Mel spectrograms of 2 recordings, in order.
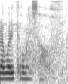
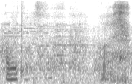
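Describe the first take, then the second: First: Low, soft, defeated grumble; exasperated mutter. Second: Slow, barely audible whisper; despairing whisper. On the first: Player annoyed by opponent, exasperated mutter. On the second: Player worn down by annoying opponent, despairing whisper. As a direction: whisper it slowly to yourself. Exasperated repeat to himself. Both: Real, not acted.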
